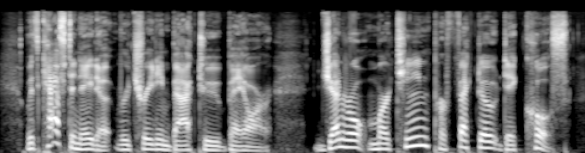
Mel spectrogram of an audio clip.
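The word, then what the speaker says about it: Bexar: that castaneda have retreated with his men to behar which by the way is spelled b-e-x-a-r which for a totally like illiterate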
